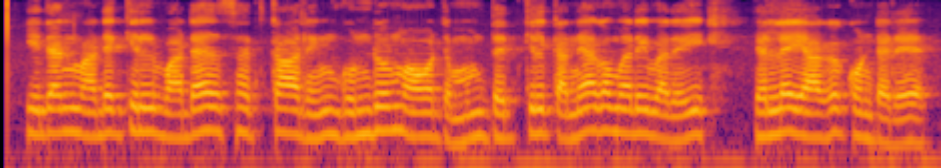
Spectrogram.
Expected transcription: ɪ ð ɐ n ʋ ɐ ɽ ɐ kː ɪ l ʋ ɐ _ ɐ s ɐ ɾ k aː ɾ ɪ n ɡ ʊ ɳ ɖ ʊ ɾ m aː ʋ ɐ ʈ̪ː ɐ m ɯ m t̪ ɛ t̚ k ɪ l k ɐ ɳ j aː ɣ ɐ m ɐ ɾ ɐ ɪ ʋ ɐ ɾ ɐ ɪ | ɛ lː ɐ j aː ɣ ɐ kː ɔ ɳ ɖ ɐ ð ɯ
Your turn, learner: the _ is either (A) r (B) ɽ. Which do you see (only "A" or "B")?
B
